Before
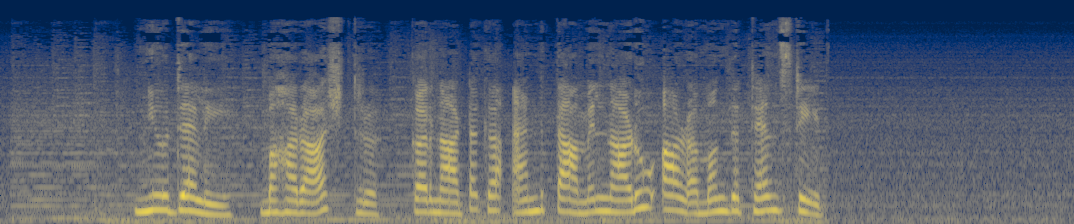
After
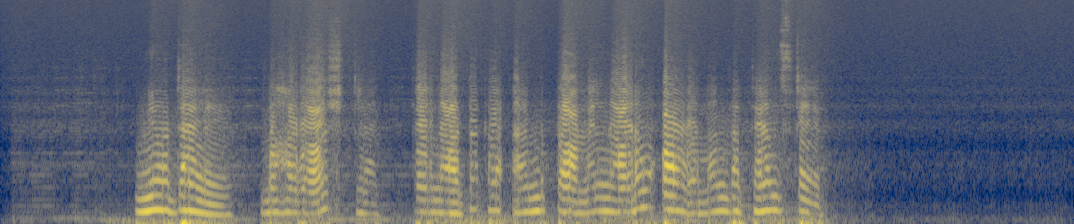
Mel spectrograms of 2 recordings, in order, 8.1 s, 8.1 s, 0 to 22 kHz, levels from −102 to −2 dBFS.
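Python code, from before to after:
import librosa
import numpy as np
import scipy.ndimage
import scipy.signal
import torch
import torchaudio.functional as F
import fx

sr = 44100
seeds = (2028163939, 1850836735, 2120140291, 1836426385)

y = fx.lower_of_two(x, sr, delay_ms=0.96)
y = fx.dmg_noise_colour(y, sr, seeds[0], colour='blue', level_db=-48.0)
y = fx.band_widen(y, sr, depth_pct=70)
y = F.gain(torch.from_numpy(y), 2.0).numpy()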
